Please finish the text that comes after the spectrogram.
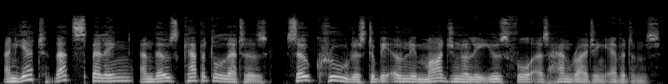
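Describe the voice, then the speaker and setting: A man's voice: medium pitch, lively intonation, brisk, no echo, studio quality. A man reading a detective novel aloud as scripted dramatic narration. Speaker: audiobook narrator.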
